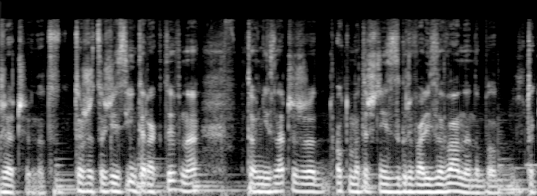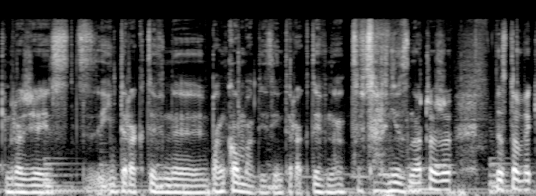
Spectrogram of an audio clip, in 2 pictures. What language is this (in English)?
Polish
